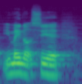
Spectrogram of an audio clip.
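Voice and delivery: normal talking voice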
